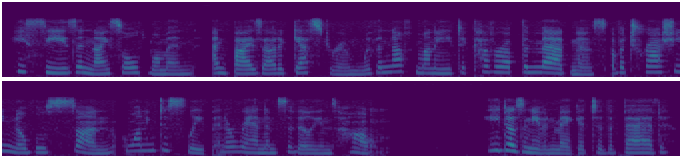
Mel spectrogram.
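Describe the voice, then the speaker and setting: A woman reading a fan story aloud as a podfic, narrating with animated, emphatic bursts. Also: fairly high pitch, breathy edge. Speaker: podfic reader. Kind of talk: expressive fanfiction narration.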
